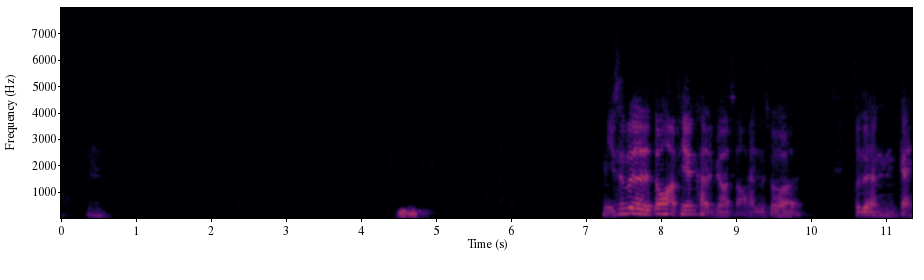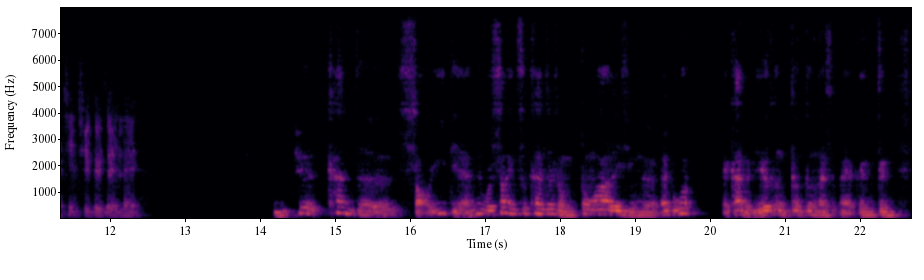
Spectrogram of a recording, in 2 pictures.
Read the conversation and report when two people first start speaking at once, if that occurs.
none

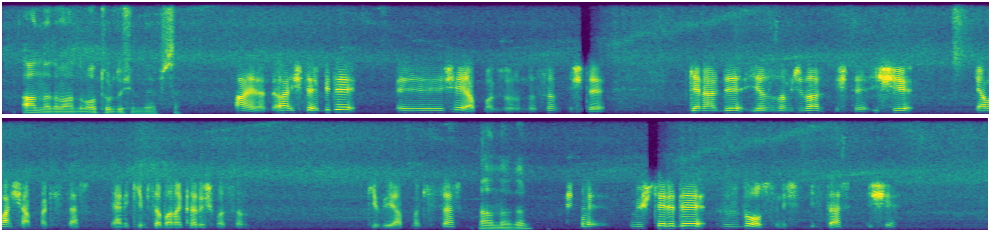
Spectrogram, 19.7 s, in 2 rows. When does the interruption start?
none

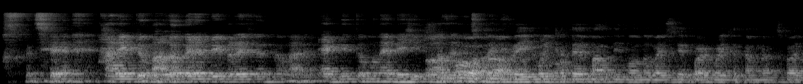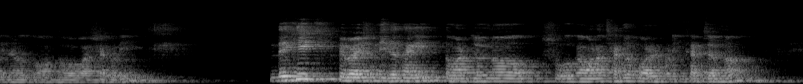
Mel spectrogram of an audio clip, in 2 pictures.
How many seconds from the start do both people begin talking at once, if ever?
4.1 s

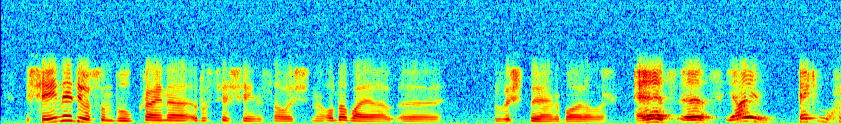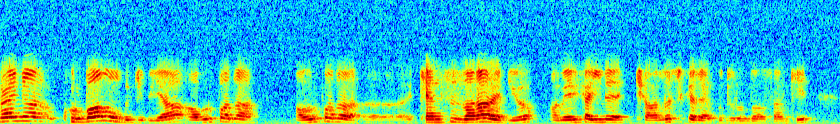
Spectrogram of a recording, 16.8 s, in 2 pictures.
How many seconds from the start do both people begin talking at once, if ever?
none

